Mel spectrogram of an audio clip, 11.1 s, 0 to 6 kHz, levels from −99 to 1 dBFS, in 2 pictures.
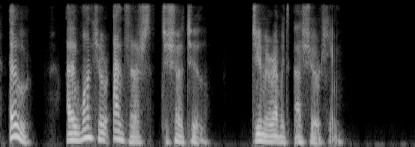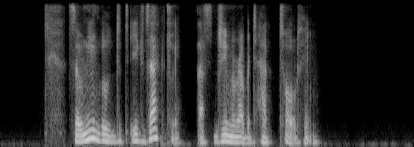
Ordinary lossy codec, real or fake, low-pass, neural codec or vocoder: AAC, 48 kbps; fake; 5.4 kHz; codec, 16 kHz, 2 kbps, FreqCodec, smaller model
